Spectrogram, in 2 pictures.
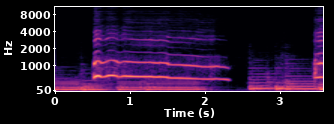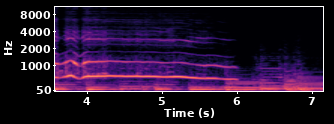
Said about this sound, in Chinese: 狼听到公鸡的叫声，一抬头，发现了站在树枝上的公鸡。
